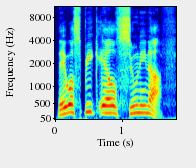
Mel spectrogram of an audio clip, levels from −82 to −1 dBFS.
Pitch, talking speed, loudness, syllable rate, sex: 195 Hz, 195 wpm, -16 LUFS, 4.1 syllables/s, male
